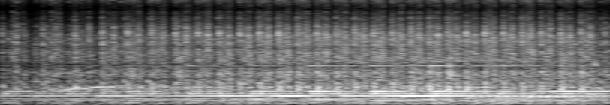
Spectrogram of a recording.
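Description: Electric sewing machine stitching at a fast, steady pace: an even, rapid clatter of the needle mechanism that stops abruptly at the end. Steady background music plays alongside it.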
